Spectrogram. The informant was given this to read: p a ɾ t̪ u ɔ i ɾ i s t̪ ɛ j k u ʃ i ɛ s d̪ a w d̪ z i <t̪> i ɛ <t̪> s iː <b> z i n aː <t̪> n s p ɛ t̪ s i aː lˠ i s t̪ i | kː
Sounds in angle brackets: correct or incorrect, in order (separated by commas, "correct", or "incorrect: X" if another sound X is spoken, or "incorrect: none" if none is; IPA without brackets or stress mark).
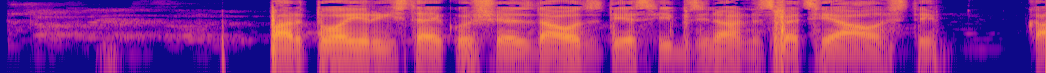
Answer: correct, incorrect: none, correct, correct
